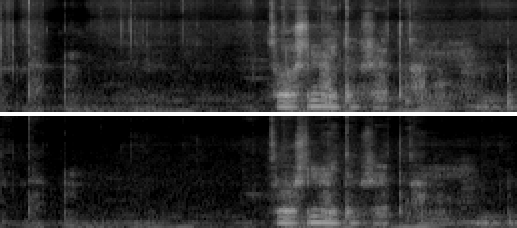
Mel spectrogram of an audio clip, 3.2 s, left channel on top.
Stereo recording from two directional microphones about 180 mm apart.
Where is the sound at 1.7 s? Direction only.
25° right (ahead or behind).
